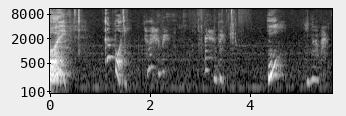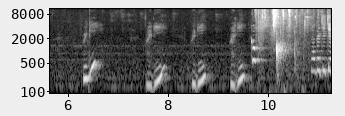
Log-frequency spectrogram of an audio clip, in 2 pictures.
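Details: ZaiZai, a pet Shih Tzu indoors in a small room, coaxed to sing and asked if it wants food such as a chicken leg; short rising whiny yelps come every second or so between a woman's Mandarin chatter, ending in a loud burst.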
